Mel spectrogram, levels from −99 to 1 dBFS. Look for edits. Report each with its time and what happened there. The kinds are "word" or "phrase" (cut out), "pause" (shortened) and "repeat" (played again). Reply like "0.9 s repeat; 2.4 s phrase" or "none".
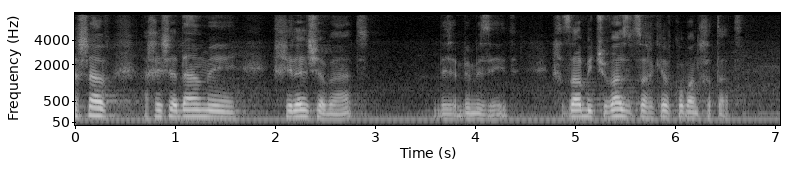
none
